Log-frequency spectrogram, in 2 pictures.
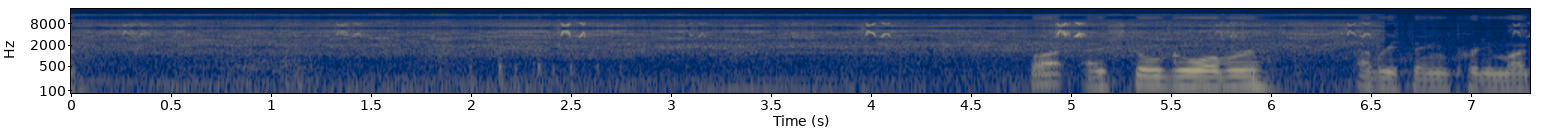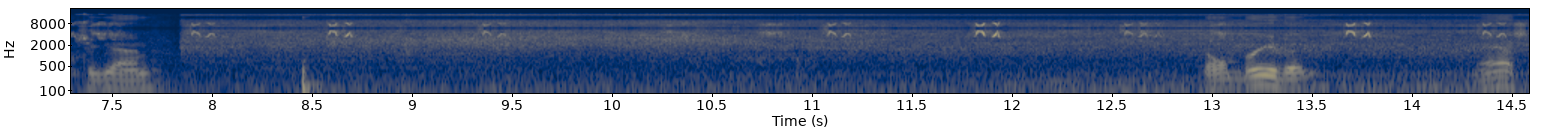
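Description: A spray can hisses.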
